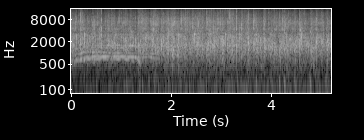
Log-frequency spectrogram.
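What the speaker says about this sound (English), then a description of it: "I would like another round of applause for our songbird." An audience at a primary school award ceremony applauds steadily for a young singer, a full, even round of clapping that carries on without voices.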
